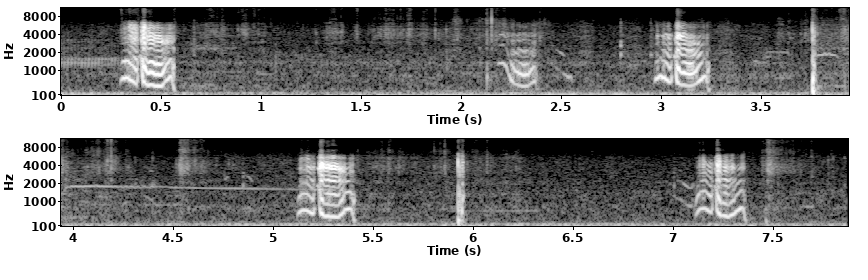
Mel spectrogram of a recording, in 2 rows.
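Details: Grey francolin, called teetar, India, 2023: a series of six harsh, wavering notes spaced one to two seconds apart, loud and rough, with a couple of sharp clicks and a brief thin whistle between them.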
